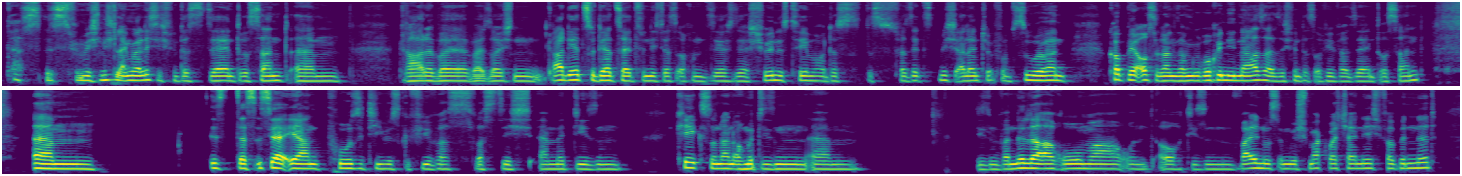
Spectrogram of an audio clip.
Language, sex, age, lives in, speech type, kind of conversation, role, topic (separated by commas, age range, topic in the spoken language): German, male, 20-24, Germany, conversation, podcast, host, Welche Erinnerungen rufst du dir durch einen bestimmten Geruch besonders gern ins Gedächtnis?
